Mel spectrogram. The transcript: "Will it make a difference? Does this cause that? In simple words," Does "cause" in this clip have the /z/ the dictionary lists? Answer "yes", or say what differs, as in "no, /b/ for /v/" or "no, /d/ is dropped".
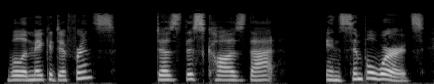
yes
